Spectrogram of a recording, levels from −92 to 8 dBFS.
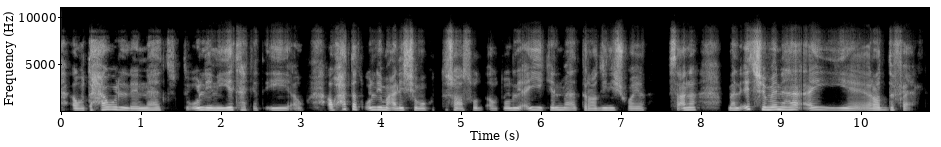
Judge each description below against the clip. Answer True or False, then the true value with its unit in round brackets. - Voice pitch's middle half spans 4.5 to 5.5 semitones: False (3.2 semitones)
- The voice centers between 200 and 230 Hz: False (190 Hz)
